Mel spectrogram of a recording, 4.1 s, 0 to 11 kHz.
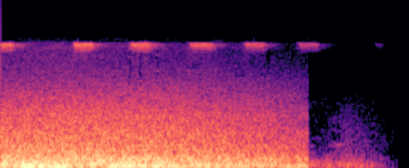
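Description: Crickets chirping, short high chirps about every 0.6 seconds, over a low background rumble. The whole ambience cuts off suddenly about three seconds in.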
